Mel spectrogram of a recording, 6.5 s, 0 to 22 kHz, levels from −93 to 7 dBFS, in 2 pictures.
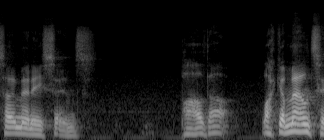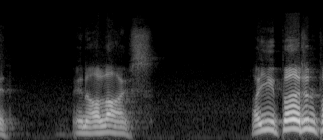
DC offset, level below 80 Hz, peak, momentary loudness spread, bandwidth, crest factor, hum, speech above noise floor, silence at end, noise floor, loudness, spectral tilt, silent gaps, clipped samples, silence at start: under 0.1%; -70 dBFS; -6 dBFS; 23 LU; 10.5 kHz; 22 dB; none; 44 dB; 0 s; -70 dBFS; -27 LUFS; -6 dB/octave; none; under 0.1%; 0.05 s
